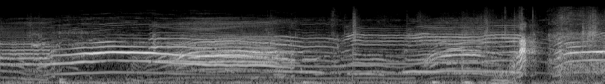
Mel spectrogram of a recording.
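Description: Many cats meowing at once, dozens of overlapping long calls rising and falling, as a hungry crowd waits to be fed. A single sharp knock cuts through a little after five seconds in.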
